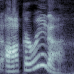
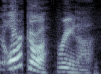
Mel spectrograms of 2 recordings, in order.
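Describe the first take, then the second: First: "ocarina" with no R before the C, higher; correct pronunciation. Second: "orcarina" with an R before the C, louder; demonstrated mispronunciation. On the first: Teaching friend the instrument's name, "ocarina" without the R. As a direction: say "ocarina" with a clean "oc" opening. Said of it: "not an orcarina". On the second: Showing friend the mistake, "orcarina" with intrusive R. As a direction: lean on the "orc" in "orcarina", as in orca. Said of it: "Unless it's shaped like a". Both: Shown as a demonstration.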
